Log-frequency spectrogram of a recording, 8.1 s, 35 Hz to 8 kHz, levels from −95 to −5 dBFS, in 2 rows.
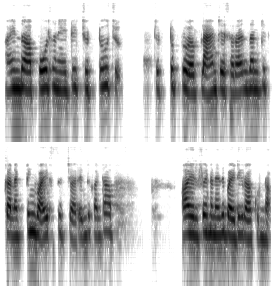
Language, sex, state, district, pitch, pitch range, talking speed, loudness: Telugu, female, Telangana, Karimnagar, 265 Hz, 245-285 Hz, 125 wpm, -16 LUFS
